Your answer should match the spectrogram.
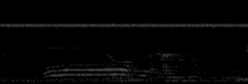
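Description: Steady high-pitched drone of insects, with one held, even-pitched call lasting about a second in the middle.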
